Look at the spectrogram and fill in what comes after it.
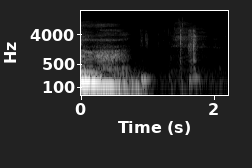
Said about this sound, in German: Oh, jetzt höre ich mich so ganz krass atmen.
